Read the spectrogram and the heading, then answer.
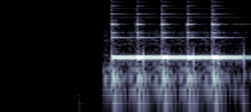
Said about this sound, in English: Correct. Hey. You got it. You got the bell.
